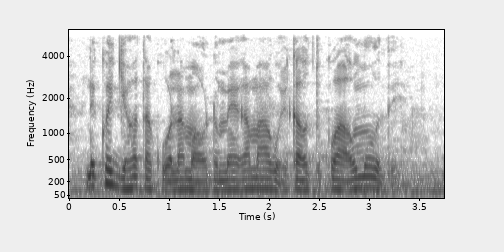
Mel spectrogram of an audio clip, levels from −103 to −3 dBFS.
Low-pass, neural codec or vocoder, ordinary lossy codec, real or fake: 5.4 kHz; none; none; real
